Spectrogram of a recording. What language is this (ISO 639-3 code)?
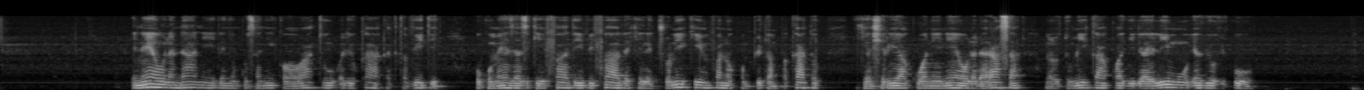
swa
